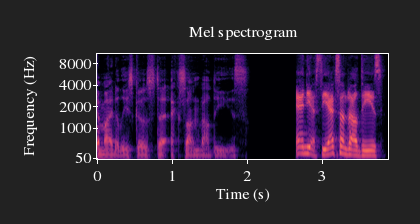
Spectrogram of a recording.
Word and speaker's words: Exxon Valdez: But yes, I know that it is pronounced Exxon Valdez.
